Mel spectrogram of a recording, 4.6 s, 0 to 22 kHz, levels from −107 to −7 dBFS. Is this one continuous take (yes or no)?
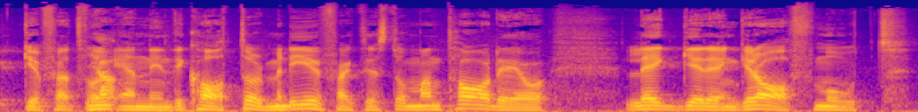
yes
